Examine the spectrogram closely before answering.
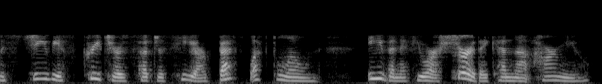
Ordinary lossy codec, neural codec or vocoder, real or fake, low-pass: AAC, 16 kbps; none; real; 7.2 kHz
